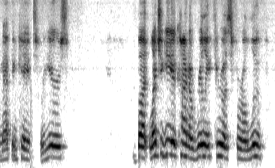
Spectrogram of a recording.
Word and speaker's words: Lechuguilla: gorillas because you know lechuguilla lechuguilla people didn't understand how to pronounce that who are not from the southwest and so you know that's where all the lecher guerrilla stuff kind of came from so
